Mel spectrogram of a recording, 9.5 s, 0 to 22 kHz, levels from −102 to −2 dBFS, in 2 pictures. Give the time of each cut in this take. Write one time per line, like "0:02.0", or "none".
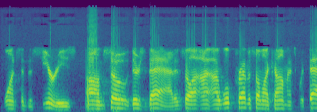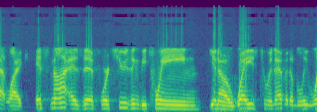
0:01.2
0:05.2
